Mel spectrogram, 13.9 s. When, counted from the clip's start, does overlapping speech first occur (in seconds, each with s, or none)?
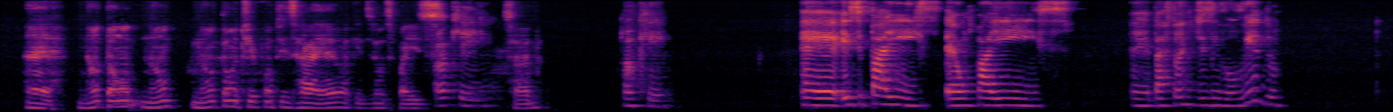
none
